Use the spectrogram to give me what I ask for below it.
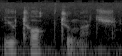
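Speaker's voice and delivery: hushed, tender whisper; intimate whisper. Acted. Ramsay hushes Liesl in whisper. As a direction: whisper it close.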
